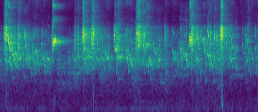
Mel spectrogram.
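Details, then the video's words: Several pet budgerigars singing on a perch: a continuous, busy stream of high chirps, squeaky warbles and short scratchy notes overlapping without pause, with a faint low rumble underneath. "budgies singing on perch"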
